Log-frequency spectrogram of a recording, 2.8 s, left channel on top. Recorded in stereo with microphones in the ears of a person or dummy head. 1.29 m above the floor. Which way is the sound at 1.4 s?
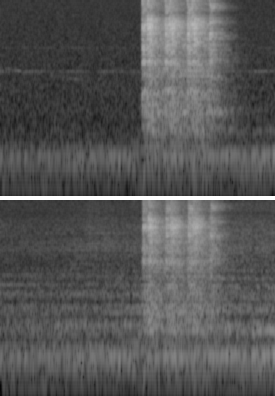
60° left (ahead or behind).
